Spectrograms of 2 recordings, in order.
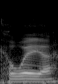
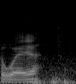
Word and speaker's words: Hawea: We're here on a hillside overlooking Lake Hawea. I think it's pronounced Hawea, H-A-W-E-A, or Hawaii if you're from Boston.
